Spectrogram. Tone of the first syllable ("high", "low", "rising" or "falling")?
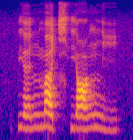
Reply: rising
